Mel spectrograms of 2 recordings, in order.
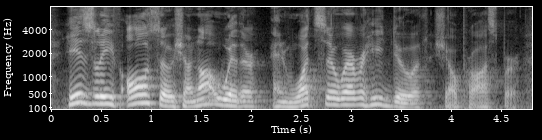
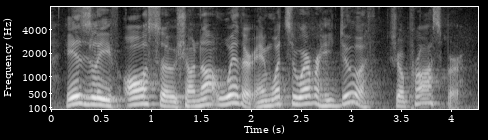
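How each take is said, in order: Both takes have the same delivery.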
